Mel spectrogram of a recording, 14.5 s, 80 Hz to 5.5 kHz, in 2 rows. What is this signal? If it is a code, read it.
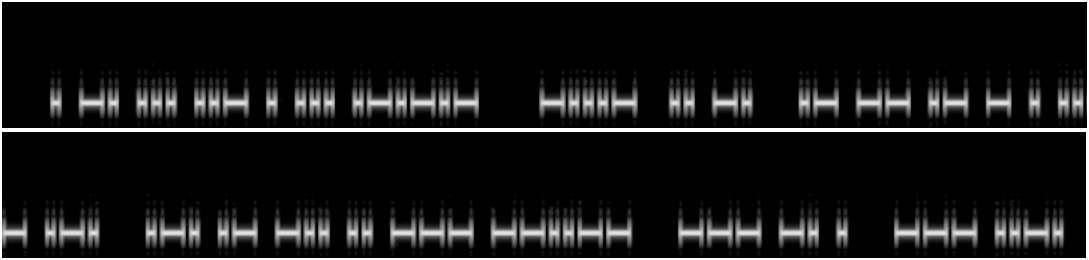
Morse code, heard as a keyed tone, about 25 wpm, 600 Hz. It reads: ENSUES. <BT> IN AMATEUR RADIO, ONE OF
